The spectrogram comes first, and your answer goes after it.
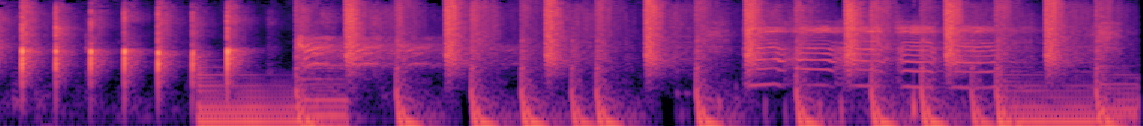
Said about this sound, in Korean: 박수로 정해드리겠습니다. 라이브요.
